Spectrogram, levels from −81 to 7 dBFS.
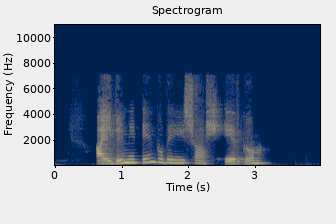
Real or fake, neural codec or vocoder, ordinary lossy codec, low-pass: fake; codec, 16 kHz, 0.5 kbps, X-Codec, HuBERT features, trained on general audio; MP3, 48 kbps; 7.2 kHz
